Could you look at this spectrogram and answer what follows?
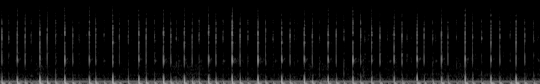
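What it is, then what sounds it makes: Ceramic plate tapped with a fork. A metal fork held against the back of a shallow, empty, white square ceramic plate, held up in front of a microphone, taps and scratches it in a rapid, uneven series of short, sharp clicks. The clicks are bright, with a quick decay, over a steady low hum.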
